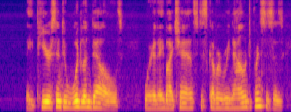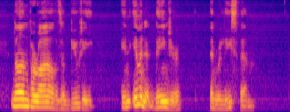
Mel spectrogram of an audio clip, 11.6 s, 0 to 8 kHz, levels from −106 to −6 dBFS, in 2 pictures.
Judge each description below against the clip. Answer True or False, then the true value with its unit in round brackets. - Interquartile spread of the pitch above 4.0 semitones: True (4.4 semitones)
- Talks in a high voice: False (135 Hz)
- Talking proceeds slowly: True (110 wpm)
